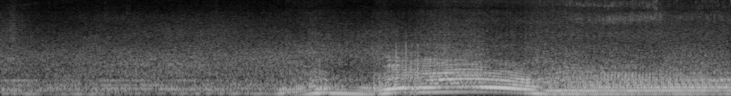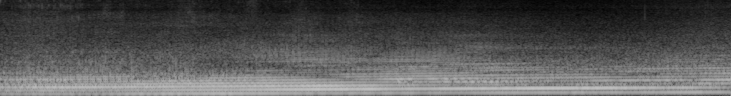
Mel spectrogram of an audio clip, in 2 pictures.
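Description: René Bonnet Djet sports car's engine under way: its revs rise and fall sharply about two to four seconds in, then it pulls hard with its pitch slowly climbing as the car accelerates.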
